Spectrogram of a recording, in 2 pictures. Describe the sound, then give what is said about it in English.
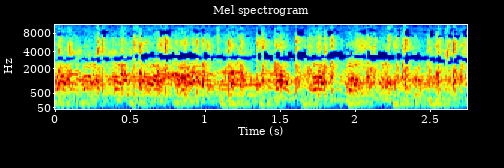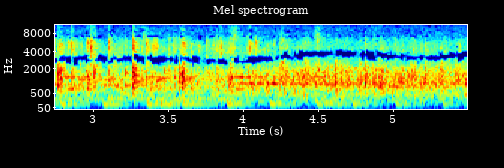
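Wild, drunken guests clap loudly and steadily after Salome's dance for King Herod, with rowdy laughter and cheering voices mixed into the dense, continuous wash of applause for the full few seconds. “The wild, drunken guests applauded loudly.”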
